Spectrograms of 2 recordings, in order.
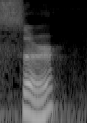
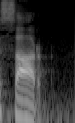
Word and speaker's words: sir: answer my question so instead of saying sir they say SAR so this is a pronunciation mistake now how do we identify it's a pronunciation mistake instead of a vowel sound ER they end up using a vowel sound ah another example the word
